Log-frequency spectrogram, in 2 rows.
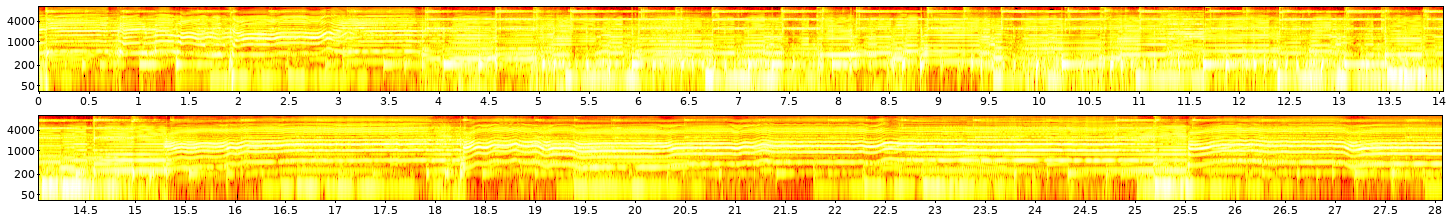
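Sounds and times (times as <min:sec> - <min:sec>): held melody notes: 0:02.4 - 0:15.9
bright metallic clinks: 0:03.8 - 0:15.2.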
